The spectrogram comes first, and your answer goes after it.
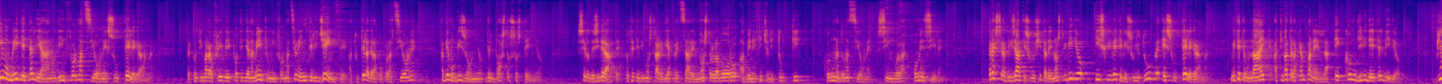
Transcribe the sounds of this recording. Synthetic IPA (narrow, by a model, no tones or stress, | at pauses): piːmomɛːd̪jait̪aljaːnod̪iːɱformat̪sːjoːnesut̪ɛleɡɾa̰m | perkont̪inuwaːɾeaofːɾirvikwot̪id̪janament̪euniɱformat̪sjoːneint̪elːid͡ʒɛnt̪eʔa̰t̪ːut̪ɛːlad̪elːapopolat̪sːjoːne | abːjaːmobizoɲːod̪elvɔst̪ɾosost̪ḛɲːo̰ | selod̪ezid̪eɾa̰ːt̪ḛpot̪eːt̪ed̪imost̪ɾaːɾed̪iapːɾet̪sːaːɾeilnɔst̪ɾolavoːɾoʔabːenefiːt͡ʃod̪it̪ut̪ːi | kʰonunad̪onat̪sːjo̰ːnḛsiŋɡolaomensḭːlḛ | peɾɛsːeɾeavːizaːt̪isulːuʃiːt̪ad̪ejnɔst̪ɾiviːd̪eoiskɾiveːt̪evisujut̪ubesut̪ɛːleɡɾa̰m | met̪ːeːt̪eunlajkat̪ːivaːt̪elakampanɛlːaekʰːond̪ivid̪eːt̪eilviːd̪eo̰ | pju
